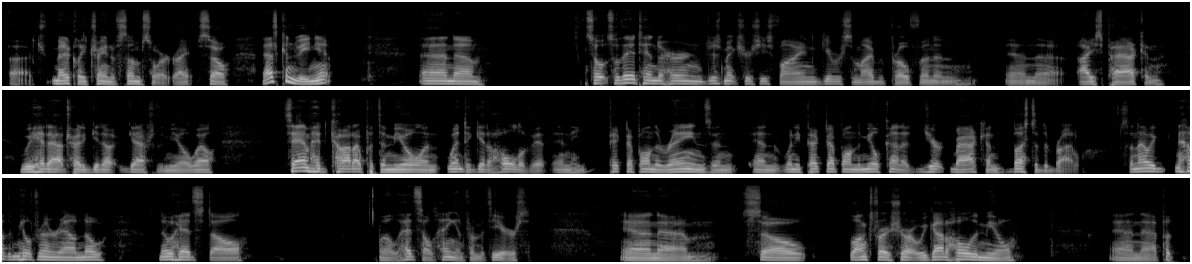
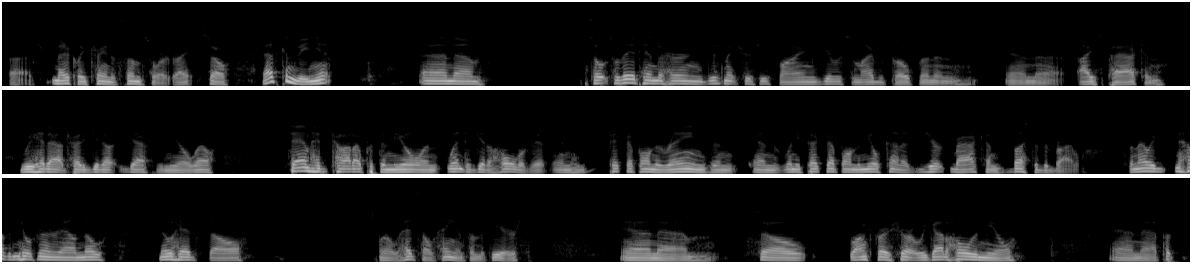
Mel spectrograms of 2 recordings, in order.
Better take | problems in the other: first | muffled; very; fading above 1 kHz

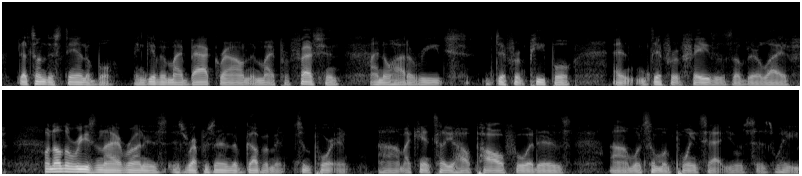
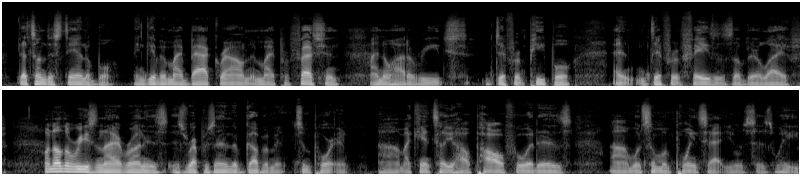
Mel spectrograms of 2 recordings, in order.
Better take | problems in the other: second | muffled; very; fading above 2.5 kHz

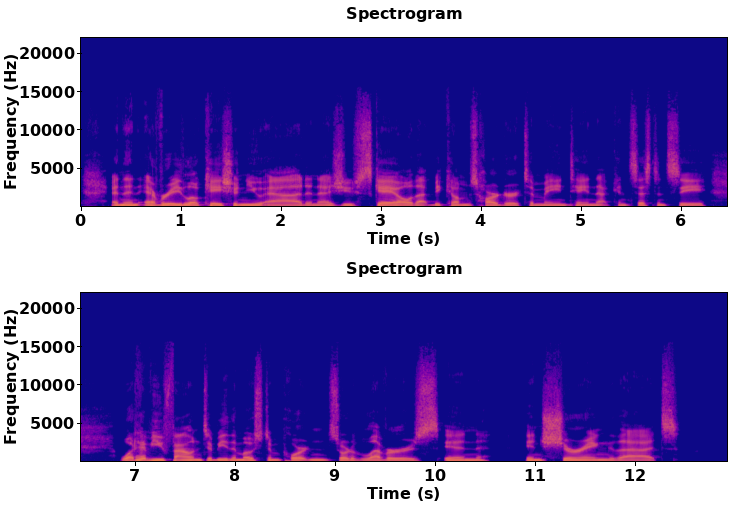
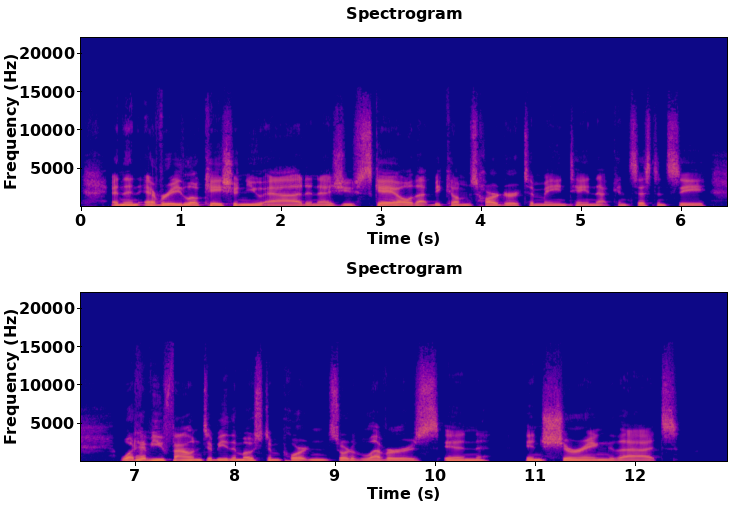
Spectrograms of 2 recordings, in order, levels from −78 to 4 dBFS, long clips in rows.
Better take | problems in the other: neither | none

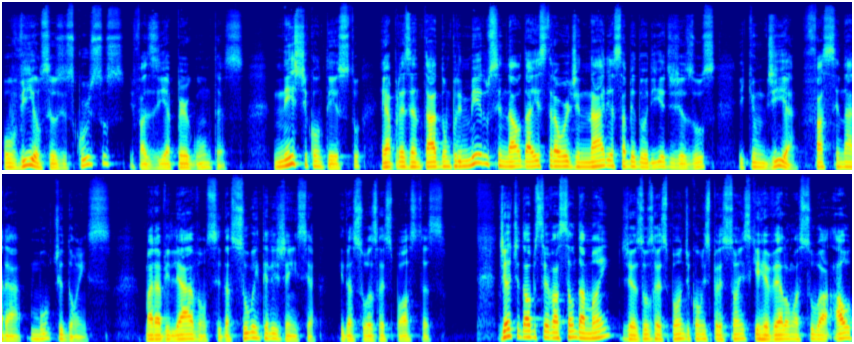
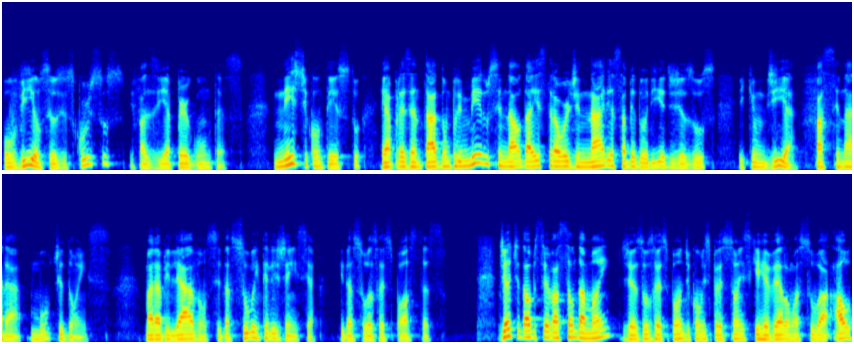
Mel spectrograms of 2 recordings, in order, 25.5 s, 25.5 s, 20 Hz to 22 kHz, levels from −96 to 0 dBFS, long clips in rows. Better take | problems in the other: first | muffled; very; fading above 3 kHz

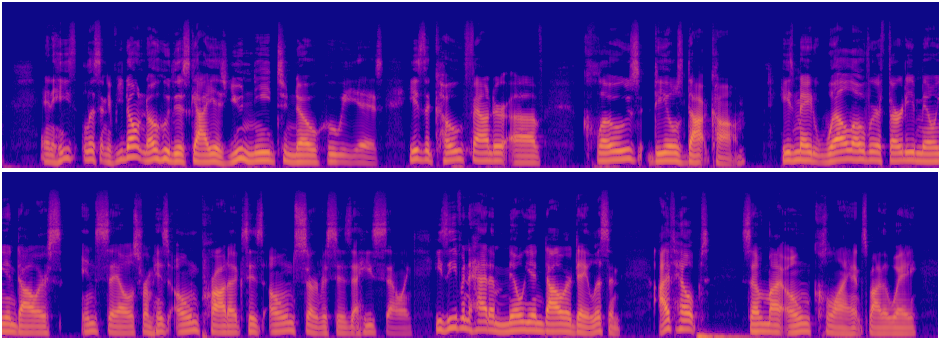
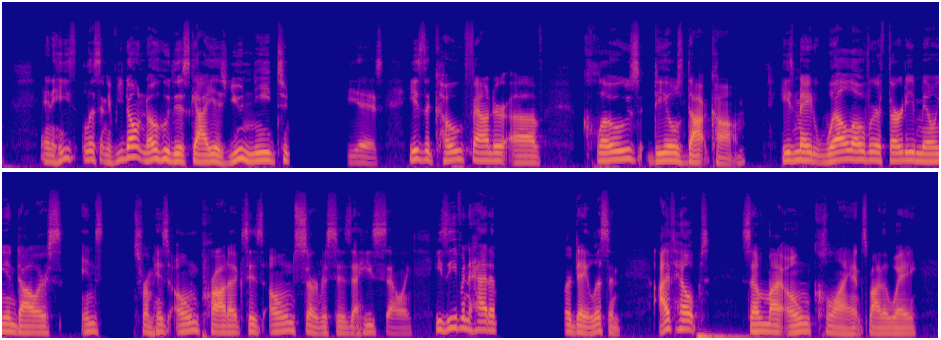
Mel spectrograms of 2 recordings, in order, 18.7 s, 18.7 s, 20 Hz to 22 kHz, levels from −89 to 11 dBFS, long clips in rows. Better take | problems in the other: first | audio cutting out; at 3 s for 0.5 s, at 10 s and at 14 s for 0.5 s

